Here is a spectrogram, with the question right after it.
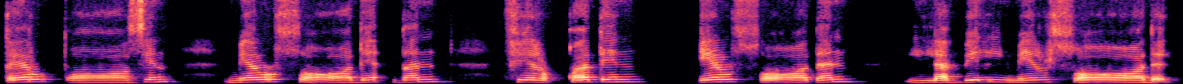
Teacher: را ساکن سے پیچھے زیر ہونے کے باوجود را جو ہے وہ پر پڑی جا رہی ہے۔ تو اس رول کو بھی یاد رکھنا ہے کہ را ساکن سے پیچھے اگر زیر ہے اور آگے پر حروف ہے میں سے ہے کوئی، تو پھر را پر پڑی جائے گی۔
